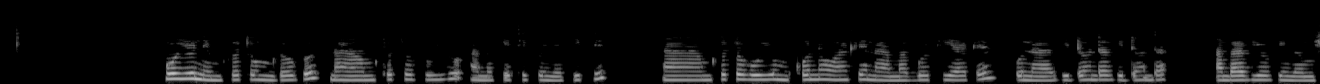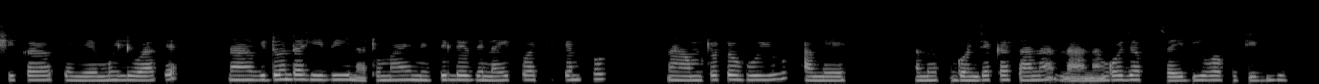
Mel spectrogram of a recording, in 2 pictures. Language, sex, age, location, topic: Swahili, female, 36-49, Nakuru, health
